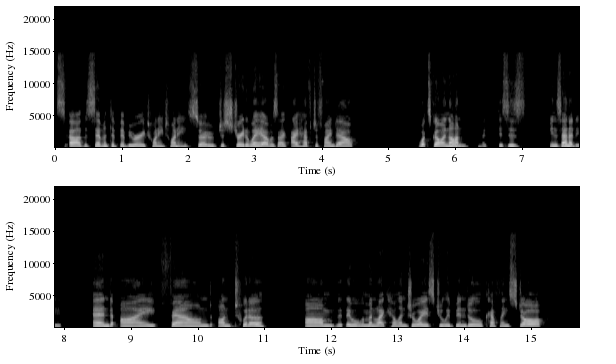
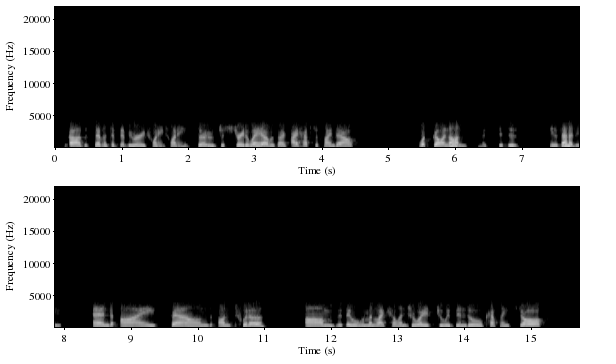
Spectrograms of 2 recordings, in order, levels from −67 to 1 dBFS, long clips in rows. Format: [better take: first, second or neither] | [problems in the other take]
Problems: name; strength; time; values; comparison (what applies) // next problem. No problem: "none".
first | phone-call audio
